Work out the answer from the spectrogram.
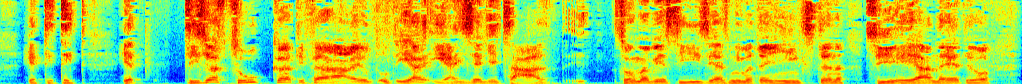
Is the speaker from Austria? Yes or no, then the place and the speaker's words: yes; Austria; ich will als Österreicherin, will das an der Spitze von meinem Land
